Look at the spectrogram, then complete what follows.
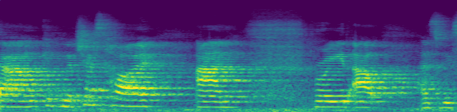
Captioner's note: breathing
